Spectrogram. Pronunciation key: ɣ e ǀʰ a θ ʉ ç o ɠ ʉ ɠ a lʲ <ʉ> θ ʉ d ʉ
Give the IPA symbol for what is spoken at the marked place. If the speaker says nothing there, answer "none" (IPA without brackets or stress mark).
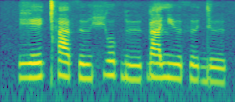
ʉ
